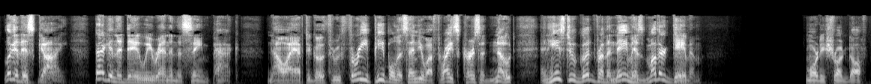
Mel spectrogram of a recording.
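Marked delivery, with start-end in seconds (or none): 0.0-9.4 higher, louder mocking rant; worked-up, raised kobold voice; indignant kobold Bert. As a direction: complain scornfully about an old packmate.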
